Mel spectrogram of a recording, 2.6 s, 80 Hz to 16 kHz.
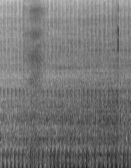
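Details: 1970 Honda Trail 70 after years stored climate-controlled; steady even putter about eight or nine beats a second, no knocks or rattles, normal running.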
